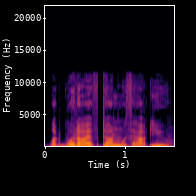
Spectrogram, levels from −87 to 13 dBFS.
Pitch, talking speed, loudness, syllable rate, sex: 115 Hz, 260 wpm, -20 LUFS, 5.4 syllables/s, male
